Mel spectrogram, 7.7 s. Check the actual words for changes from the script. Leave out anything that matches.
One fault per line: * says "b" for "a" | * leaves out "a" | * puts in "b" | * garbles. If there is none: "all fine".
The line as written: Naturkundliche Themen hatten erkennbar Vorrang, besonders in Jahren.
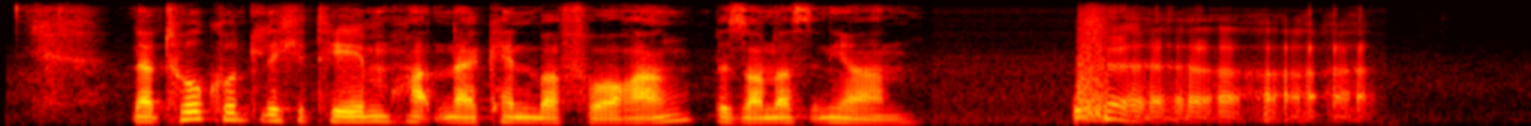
all fine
